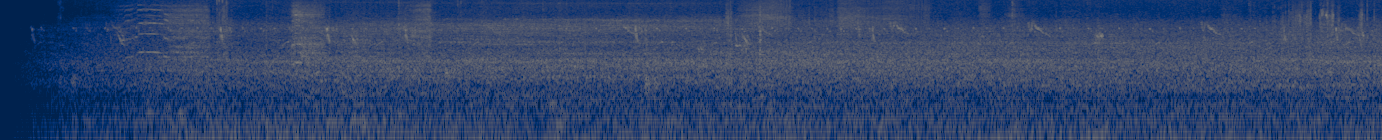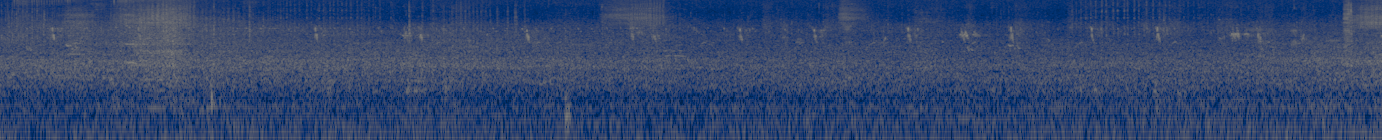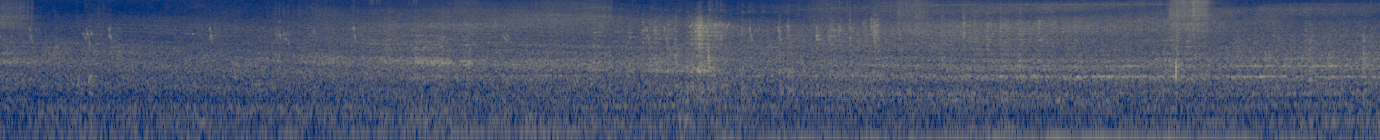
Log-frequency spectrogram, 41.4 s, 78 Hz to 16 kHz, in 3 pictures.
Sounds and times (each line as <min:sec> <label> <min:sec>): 0:01.8 traffic sound 0:41.4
